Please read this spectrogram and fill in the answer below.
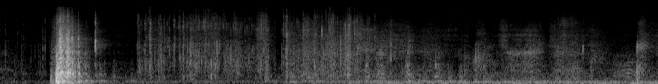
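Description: A heavy thunk about half a second in, then steady rustling and small knocks of cardboard boxes and plastic-wrapped goods being handled and shifted.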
